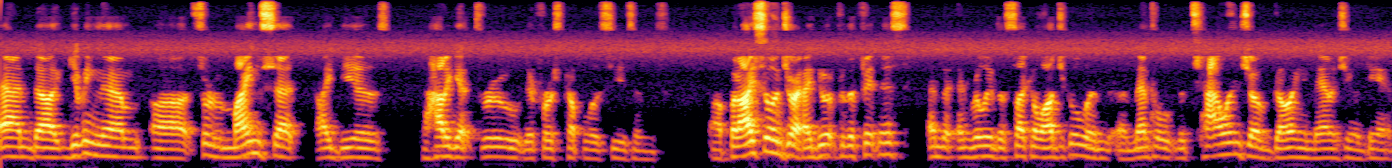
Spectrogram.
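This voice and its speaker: A man with an American accent talks at a moderate pace in an ordinary speaking voice. His pitch is medium and his intonation fairly even. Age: 60s. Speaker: attorney and soccer referee. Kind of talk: podcast interview. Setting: video call.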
